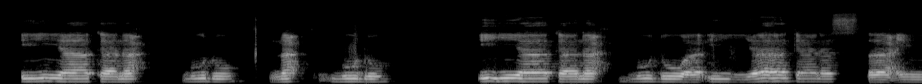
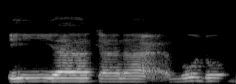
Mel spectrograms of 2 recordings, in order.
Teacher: tawassut itu mengalir ya suaranya walaupun cuma sedikit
